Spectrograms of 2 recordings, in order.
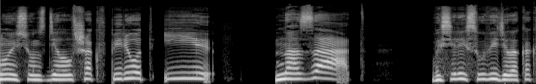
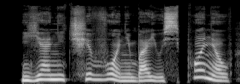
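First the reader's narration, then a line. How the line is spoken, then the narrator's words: Through gritted teeth. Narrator (Russian): процедила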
